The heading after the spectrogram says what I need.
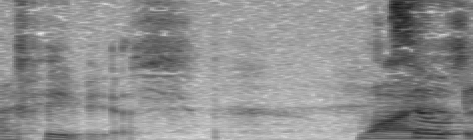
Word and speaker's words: Octavius: So there's an extra I in there. It wouldn't be Octavus. It's right. Octavius.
